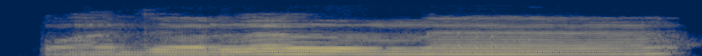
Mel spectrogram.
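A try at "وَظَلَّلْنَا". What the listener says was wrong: Wa dhallalna. Lamnya bertasydid yang pertama. Wa dhallalna. Ulang wa dhallalna.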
